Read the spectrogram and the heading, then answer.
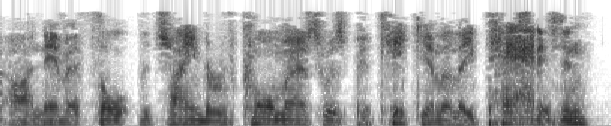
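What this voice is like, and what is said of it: Bad imitation Australian accent. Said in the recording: “my bad, bad, bad Rupert Murdoch Australian accent”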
